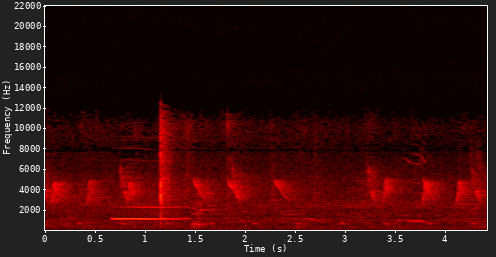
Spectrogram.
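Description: Wild birds chirping, a quick series of short, high, falling chirps. About a second in, a louder, steady whistle-like call is held for about half a second.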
